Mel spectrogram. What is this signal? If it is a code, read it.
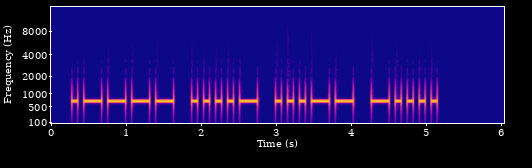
Morse code, heard as a keyed tone, about 15 wpm, 700 Hz. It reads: 1436
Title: CWT Exchange 15wpm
